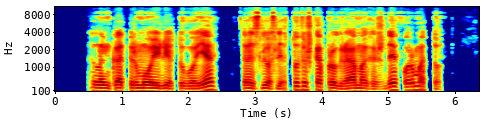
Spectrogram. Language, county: Lithuanian, Utena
